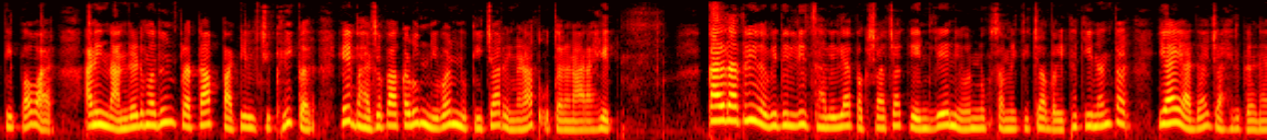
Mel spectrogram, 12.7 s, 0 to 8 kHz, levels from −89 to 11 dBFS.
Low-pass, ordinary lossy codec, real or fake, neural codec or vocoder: none; none; fake; codec, 16 kHz, 4 kbps, FreqCodec, larger model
